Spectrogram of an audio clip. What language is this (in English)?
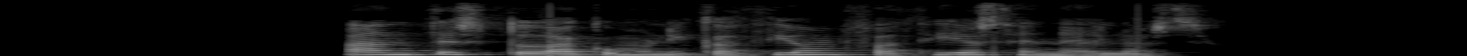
Galician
